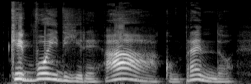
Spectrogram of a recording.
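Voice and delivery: loud angry demand; tyrant's loud outburst; furious. Acted. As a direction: demand an explanation, incensed. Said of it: "esclamò il furioso il tiranno".

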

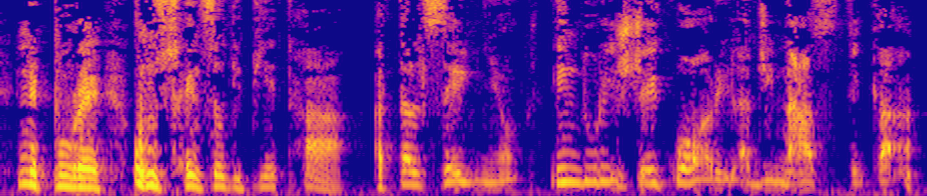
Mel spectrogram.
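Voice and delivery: high, slow, theatrical questioning; incredulous reproach. A narrator's reading. Engineer reproaches the teacher for no pity, dismayed. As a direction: protest with drawn-out, high-pitched dismay.

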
